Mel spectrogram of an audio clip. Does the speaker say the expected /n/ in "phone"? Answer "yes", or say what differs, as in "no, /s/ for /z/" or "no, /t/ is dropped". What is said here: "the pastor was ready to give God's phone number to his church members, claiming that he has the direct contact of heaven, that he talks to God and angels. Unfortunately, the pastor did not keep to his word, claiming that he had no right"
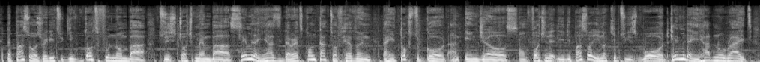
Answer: no, /l/ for /n/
